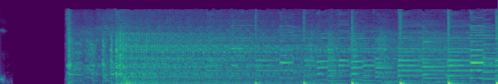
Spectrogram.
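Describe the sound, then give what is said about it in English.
A gasoline engine cranks and struggles to start, with a steady mechanical whirr broken by repeated low thumping pulses in a regular rhythm. It never settles into a clean run. “You have not lived long enough if you never encountered a gasoline engine that does not want to run.”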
